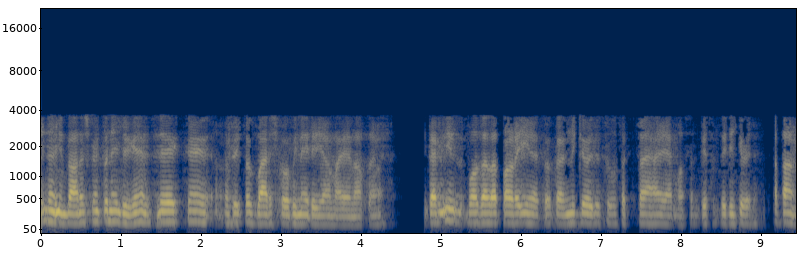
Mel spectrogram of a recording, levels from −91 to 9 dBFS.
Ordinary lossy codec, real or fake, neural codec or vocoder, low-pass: AAC, 16 kbps; fake; codec, 16 kHz, 1 kbps, FunCodec, trained on LibriTTS, 50 frames a second; 3.6 kHz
